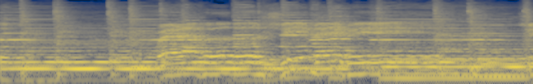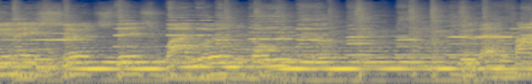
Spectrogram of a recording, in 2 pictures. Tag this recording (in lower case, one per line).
music
guitar
singing
banjo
